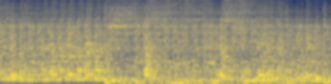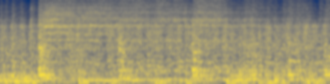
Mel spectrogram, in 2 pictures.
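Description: Live rock band playing an instrumental break with the drum kit to the fore: bass drum and snare over held notes from the other instruments. The low end comes in about a second in.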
